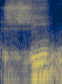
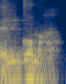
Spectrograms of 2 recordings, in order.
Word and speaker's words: الجمعة: In Egypt, the jim, this letter is pronounced, this letter that I will highlight is pronounced jim, ja, ja, ja in standard Arabic, but in Egypt it's pronounced ga, so el-gum'a. Here we pronounce it el-gum'a.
